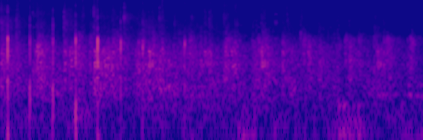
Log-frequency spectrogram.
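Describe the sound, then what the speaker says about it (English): A fairly quiet round of applause from an audience at a business talk on investing in Africa, with distinct individual claps over a soft, steady patter. "I think PK actually deserves another round of applause."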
